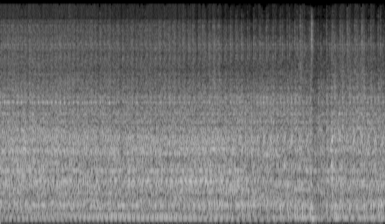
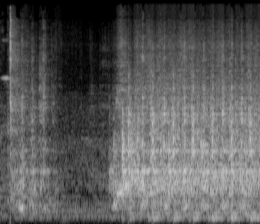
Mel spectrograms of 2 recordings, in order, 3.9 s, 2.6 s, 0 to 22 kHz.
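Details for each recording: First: 1991 Yamaha G8 gas golf cart engine after carburetor cleaned of junk and worn-out fuel pump replaced; small single-cylinder holds a steady, even buzz at idle with no stumbling or hunting: running smoothly. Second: Gas Yamaha golf cart (title: 1991 G8) that runs two or three minutes, slowly throttles down and dies: starter churns at a steady rapid rhythm but the engine never catches; crank no-start from fuel starvation, failed fuel pump, before a carb clean and new pump.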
